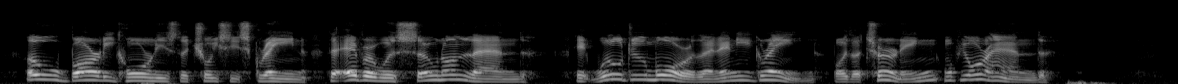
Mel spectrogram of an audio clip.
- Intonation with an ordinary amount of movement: No, wide, 8.1 semitones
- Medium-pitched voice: Yes, medium, 170 Hz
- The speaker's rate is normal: No, slow, 125 wpm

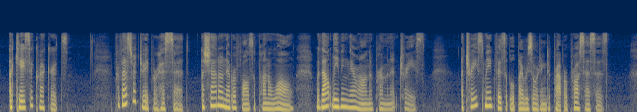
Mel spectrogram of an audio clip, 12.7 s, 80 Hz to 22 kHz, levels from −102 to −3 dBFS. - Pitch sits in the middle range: Yes, medium, 175 Hz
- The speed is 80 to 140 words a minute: Yes, slow, 135 wpm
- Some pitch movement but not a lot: No, wide, 5.9 semitones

